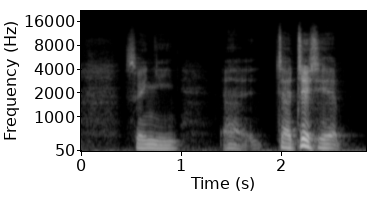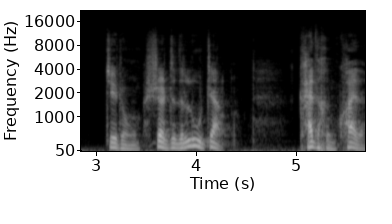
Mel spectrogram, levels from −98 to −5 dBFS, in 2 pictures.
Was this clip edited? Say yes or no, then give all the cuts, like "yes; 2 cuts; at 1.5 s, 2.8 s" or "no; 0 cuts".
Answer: yes; 2 cuts; at 1.9 s, 3.5 s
